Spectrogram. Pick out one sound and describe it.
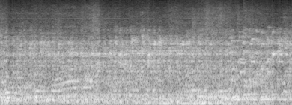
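An electric bass guitar plays loud, deep notes.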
